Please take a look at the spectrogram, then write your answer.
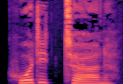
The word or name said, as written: hurtigttørrende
